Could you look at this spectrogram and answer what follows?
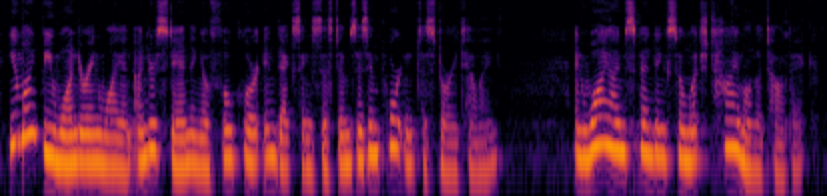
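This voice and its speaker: A woman hosting an educational podcast, reading scripted narration in a measured, articulate, explanatory manner. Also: lowish voice, a little mellow, no echo. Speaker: podcast host, folklorist.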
